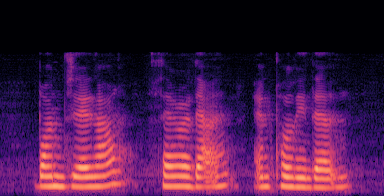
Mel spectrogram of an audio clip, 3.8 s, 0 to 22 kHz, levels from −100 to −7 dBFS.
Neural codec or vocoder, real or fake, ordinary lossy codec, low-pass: autoencoder, 22.05 kHz, a latent of 192 numbers a frame, VITS, trained on one speaker; fake; MP3, 64 kbps; 7.2 kHz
